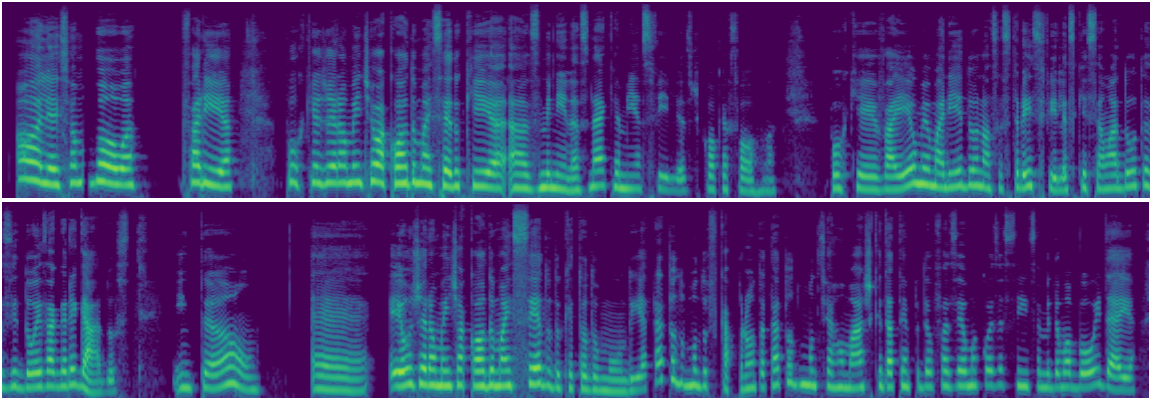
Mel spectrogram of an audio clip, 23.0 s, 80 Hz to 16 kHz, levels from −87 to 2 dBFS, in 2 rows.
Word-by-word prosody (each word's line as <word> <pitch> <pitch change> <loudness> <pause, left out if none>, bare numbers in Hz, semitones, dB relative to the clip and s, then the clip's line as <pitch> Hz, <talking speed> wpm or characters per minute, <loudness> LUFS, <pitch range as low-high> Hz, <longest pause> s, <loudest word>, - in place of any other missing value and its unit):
Olha 330 -6 +5
isso 265 +3 -3
é 295 - +2
uma 300 - 0
boa, 280 -3 +5 0.4
faria. 270 -6 +3 0.5
Porque 300 0 -3
geralmente 295 +1 +2
eu 315 - +8
acordo 285 +1 +5
mais 275 -2 +4
cedo 245 -1 +5
que 245 -1 0
a 220 -1 +2 0.2
as 205 -1 -4
meninas, 210 -3 0
né, 245 +1 +1
que 240 - -10
é 225 - 0
minhas 210 -1 -6
filhas 185 -3 -9
de - - -24
qualquer 205 0 -8
forma. 170 -2 -9 0.5
Porque 210 -1 -3
vai 195 +1 0
eu, 265 +4 +3
meu 275 -2 +4
marido, 245 +2 -1
nossas 215 -3 -5
3 230 +1 -1
filhas 190 -2 -4
que 225 - -4
são 205 -1 -6
adultas 235 +2 -3
e 240 - -2
2 230 +2 0
agregados. 235 -10 -1 0.4
Então, 220 0 -2 0.5
eh, 190 -3 -4 0.2
eu 240 +3 +6
geralmente 260 -2 +4
acordo 250 0 +4
mais 250 0 +3
cedo 275 -2 +2
do 220 - -4
que 215 0 -6
todo 195 -2 -4
mundo 175 -1 -5
e 190 +2 -4
até 205 +11 -5
todo 335 -5 -4
mundo 250 -1 -1
ficar 215 - -6
pronto, 210 +3 -7
até 255 +4 -2
todo 275 -1 -6
mundo 255 -2 -1
se - - -8
arrumar 220 -1 -2
acho 225 - -3
que 255 - -3
dá 230 0 +3
tempo 235 -1 -6
de 240 - -4
eu 235 - -7
fazer 245 0 -3
uma 250 +1 -3
coisa 255 0 -7
assim, 250 -1 -5
você 240 +1 -11
me 225 0 -6
deu 230 0 -6
uma 230 0 -2
boa 225 +3 -1
ideia. 190 -6 -2
235 Hz, 200 wpm, -23 LUFS, 210-260 Hz, 0.5 s, eu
